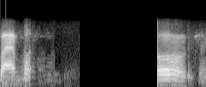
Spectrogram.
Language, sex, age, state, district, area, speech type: Marathi, male, 18-30, Maharashtra, Washim, rural, conversation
